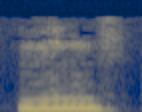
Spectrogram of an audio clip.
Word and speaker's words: Ng: 15 years later, Hugh Lee Ng, his last name is spelled N-G. – Ng? Ng. Ng. – Yeah. Ng.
